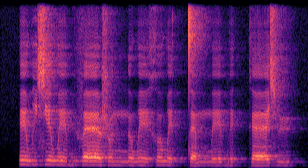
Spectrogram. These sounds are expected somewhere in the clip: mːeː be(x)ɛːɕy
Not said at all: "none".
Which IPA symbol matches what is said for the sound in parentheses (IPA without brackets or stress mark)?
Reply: kː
